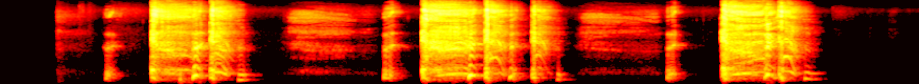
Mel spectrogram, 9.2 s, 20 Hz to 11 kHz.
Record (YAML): three_cough_length: 9.2 s
three_cough_amplitude: 26028
three_cough_signal_mean_std_ratio: 0.39
survey_phase: alpha (2021-03-01 to 2021-08-12)
age: 18-44
gender: Female
wearing_mask: 'No'
symptom_cough_any: true
symptom_fatigue: true
symptom_headache: true
symptom_change_to_sense_of_smell_or_taste: true
symptom_loss_of_taste: true
symptom_onset: 8 days
smoker_status: Never smoked
respiratory_condition_asthma: false
respiratory_condition_other: false
recruitment_source: REACT
submission_delay: 1 day
covid_test_result: Positive
covid_test_method: RT-qPCR
covid_ct_value: 27.0
covid_ct_gene: N gene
